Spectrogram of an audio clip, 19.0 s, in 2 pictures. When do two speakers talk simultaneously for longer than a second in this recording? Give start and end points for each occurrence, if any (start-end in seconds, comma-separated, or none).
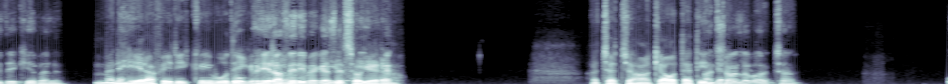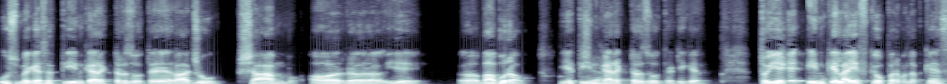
2.3-3.9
